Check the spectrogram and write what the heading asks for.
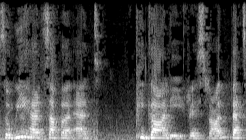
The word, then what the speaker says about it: Pigalle: if we're not so we had supper at pigali restaurant that's how it's pronounced yeah finally we got the pronunciation right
